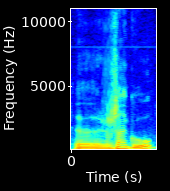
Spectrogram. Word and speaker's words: Gingaud: aborder ce sujet avec Madame Gingot. Est-ce que je me suis trompé ou pas? Non, pas du tout. Parfait. Vous avez bien prononcé.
